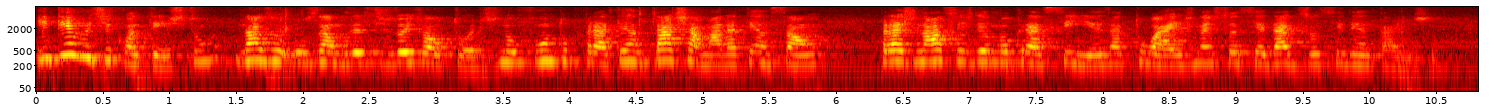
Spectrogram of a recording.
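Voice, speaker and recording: Against noticeable background noise and audible room echo, a woman with a fairly high pitch speaks at a fairly slow pace with ordinary pitch variation. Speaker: urban planning researcher and PhD student. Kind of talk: conference presentation. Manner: deliberately slow; hesitant fillers.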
